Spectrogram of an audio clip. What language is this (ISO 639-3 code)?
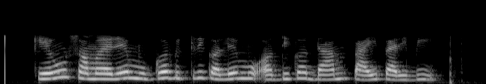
ori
